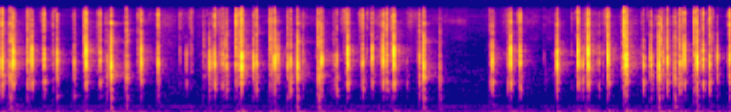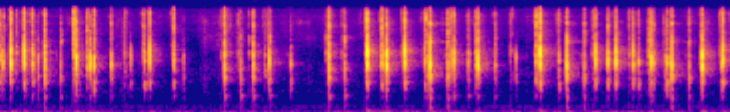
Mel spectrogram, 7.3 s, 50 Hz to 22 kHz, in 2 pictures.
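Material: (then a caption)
Plastic. A Vega65 custom 65% mechanical keyboard with re-lubed Cobalt switches, white plastic keycaps and a dark case is typed on continuously with the fingertips of both hands. Rapid, bright, crisp plastic clacks centered around 2 kHz have very short decay and little low end. The typing pauses briefly near 2.3 and 5.2 seconds.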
